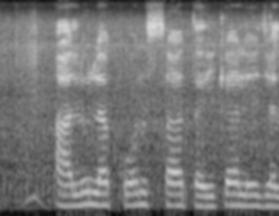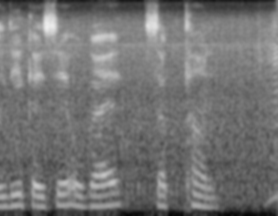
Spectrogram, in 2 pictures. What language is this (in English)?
Chhattisgarhi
